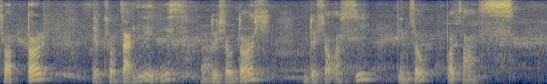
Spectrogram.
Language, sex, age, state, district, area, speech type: Nepali, male, 18-30, West Bengal, Kalimpong, rural, spontaneous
